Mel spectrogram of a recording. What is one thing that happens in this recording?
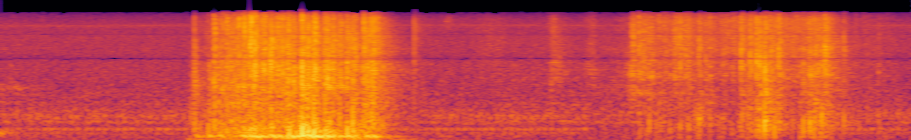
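Cards are shuffled with a soft rustle and flutter.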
